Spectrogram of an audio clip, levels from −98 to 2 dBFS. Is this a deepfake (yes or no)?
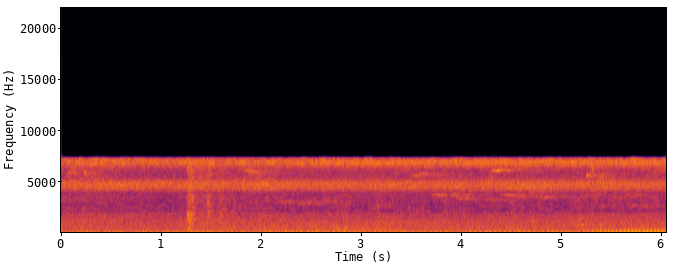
no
